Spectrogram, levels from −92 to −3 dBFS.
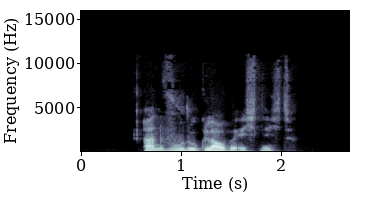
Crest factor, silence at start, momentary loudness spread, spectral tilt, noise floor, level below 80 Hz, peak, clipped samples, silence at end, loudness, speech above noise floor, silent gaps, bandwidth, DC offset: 20 dB; 0.65 s; 16 LU; -8 dB/octave; -84 dBFS; -60 dBFS; -2 dBFS; under 0.1%; 0.6 s; -20 LUFS; 65 dB; none; 10.5 kHz; under 0.1%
